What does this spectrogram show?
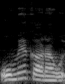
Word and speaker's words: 오메가: 이름을 특별하게 붙인다라고 했었죠 W 같이 생겼지만 사실 읽을 때 그리스 소문자로써 오메가라고 읽으면 된다라고 했습니다 수업시간에 보통 이런 종류의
